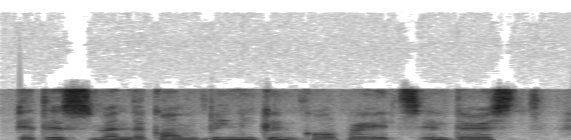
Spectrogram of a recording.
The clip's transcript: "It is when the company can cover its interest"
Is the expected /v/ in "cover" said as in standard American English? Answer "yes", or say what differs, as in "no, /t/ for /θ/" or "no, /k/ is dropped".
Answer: no, /p/ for /v/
